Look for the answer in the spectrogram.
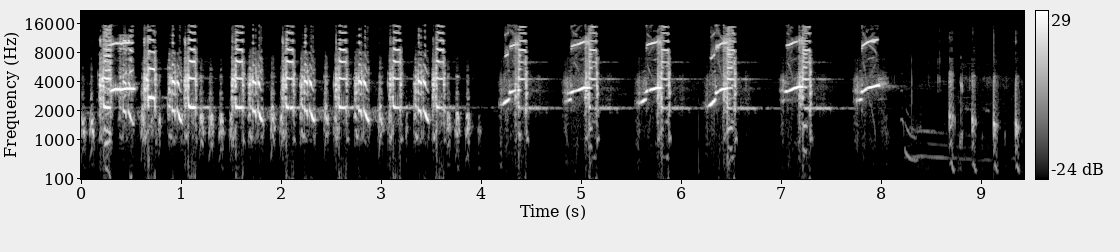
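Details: A pair of grey francolins give loud, shrill, squeaky notes, first in a fast run, then as spaced phrases about every second, ending with a few lower nasal notes.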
